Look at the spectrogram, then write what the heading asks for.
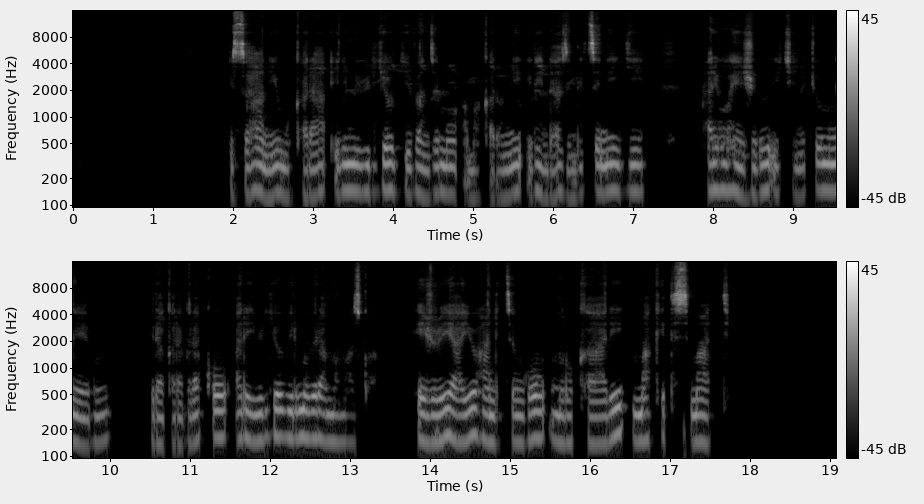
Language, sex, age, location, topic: Kinyarwanda, female, 25-35, Huye, finance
